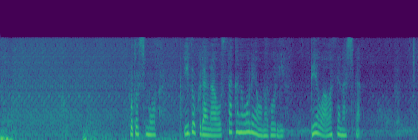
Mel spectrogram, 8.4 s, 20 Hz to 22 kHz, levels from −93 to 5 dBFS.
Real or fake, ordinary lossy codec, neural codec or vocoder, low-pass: fake; MP3, 48 kbps; codec, 16 kHz, 1.1 kbps, Voila-Tokenizer; 7.2 kHz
